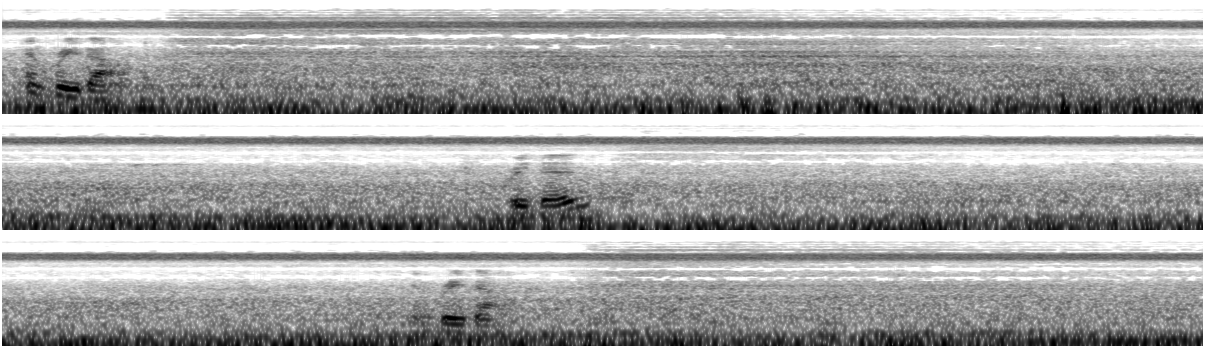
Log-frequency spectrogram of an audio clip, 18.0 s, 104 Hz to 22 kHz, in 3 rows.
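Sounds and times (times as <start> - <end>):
insects droning: 0.0 - 18.0.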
